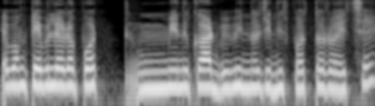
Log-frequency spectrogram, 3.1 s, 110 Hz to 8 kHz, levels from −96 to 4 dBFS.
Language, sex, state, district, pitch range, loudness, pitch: Bengali, female, West Bengal, Jalpaiguri, 225-250 Hz, -14 LUFS, 235 Hz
